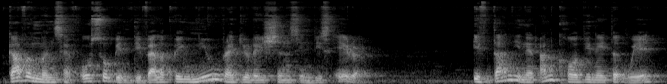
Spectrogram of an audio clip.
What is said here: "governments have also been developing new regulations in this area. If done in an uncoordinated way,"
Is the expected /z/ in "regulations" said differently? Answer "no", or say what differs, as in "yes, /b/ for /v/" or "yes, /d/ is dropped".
yes, /s/ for /z/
